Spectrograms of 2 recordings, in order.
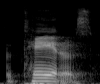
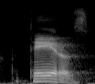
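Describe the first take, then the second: First: "Potatoes" with the middle t like d; flapped t. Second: "Potatoes" with the t like d; flapped t. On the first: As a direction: say "Potatoes" as po-tay-doz. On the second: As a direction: say it as po-tay-doz. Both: Shown as a demonstration. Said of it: "prononcé comme un de".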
